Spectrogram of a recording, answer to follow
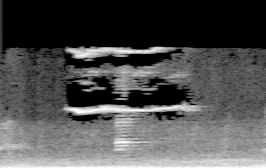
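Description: Steady street traffic noise, with a brief high-pitched squeak about half a second in.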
